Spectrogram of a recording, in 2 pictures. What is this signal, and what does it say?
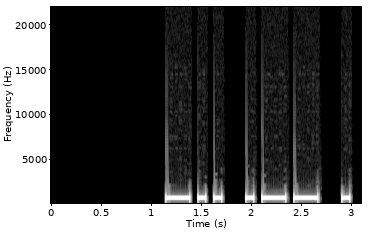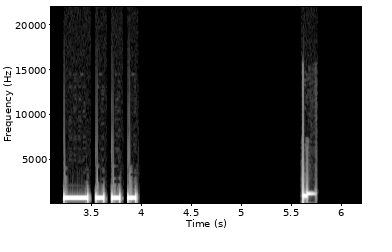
Morse code, heard as a keyed tone, about 15 wpm, 700 Hz. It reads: DWEB
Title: Four Challenging Letter-Number Combinations 15wpm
